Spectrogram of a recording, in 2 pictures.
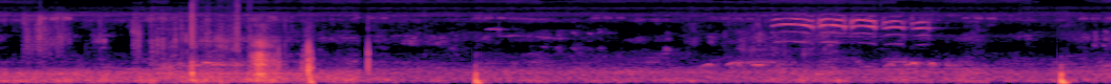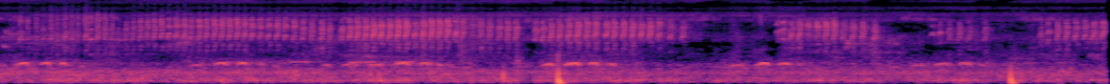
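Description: Birds chirping: short repeated chirps throughout, a quick run of higher twittering about eight seconds in, and a fast, high trill from about halfway on. A few sharp clicks stand out.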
